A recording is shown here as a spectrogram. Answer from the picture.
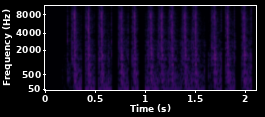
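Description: Manual typewriter keys striking in quick succession, about six or seven clacks a second with a few brief pauses, as letters are typed onto the paper.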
